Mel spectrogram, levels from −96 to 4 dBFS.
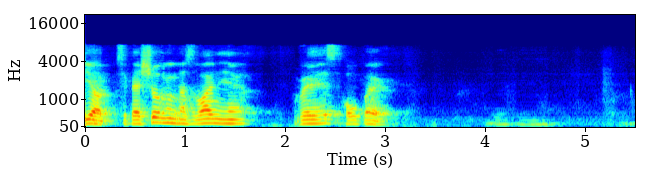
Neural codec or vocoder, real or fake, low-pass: codec, 16 kHz, 0.8 kbps, ZipCodec; fake; 7.2 kHz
